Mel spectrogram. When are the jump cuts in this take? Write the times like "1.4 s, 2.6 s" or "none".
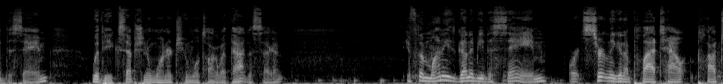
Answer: none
